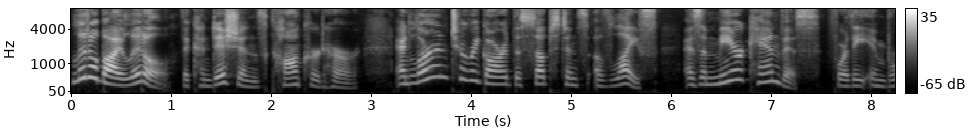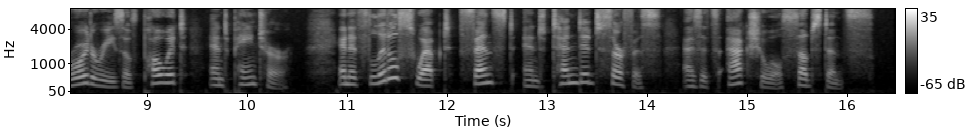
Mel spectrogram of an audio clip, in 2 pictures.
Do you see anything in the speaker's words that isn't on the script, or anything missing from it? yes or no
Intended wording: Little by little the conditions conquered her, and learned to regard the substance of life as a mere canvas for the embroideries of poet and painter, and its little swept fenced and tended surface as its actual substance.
no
